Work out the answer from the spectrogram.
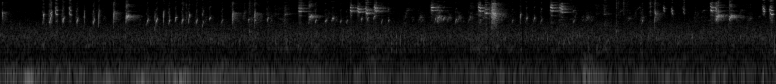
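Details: Goldfinch singing in scattered bursts of thin, high twittering notes, some phrases clustered tightly and others spaced apart, over a quiet background.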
